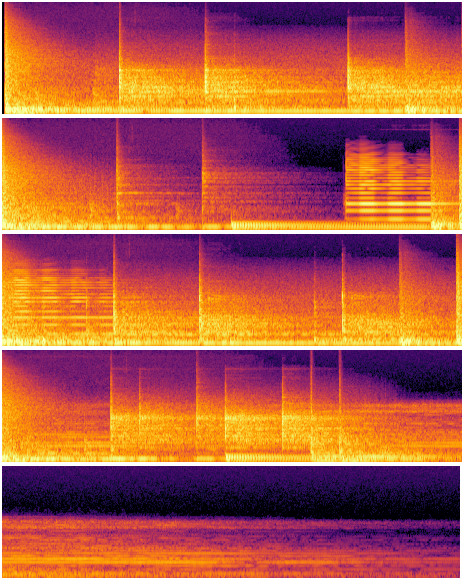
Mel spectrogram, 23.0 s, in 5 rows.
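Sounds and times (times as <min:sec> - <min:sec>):
tension music: 0:00.0 - 0:21.0.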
